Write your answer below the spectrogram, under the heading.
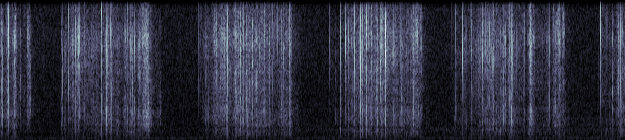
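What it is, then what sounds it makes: Glitter fabric leaf ornament. A round ornament of glittery gold, red and brown artificial leaves is held close to the mic and scratched and squeezed with long nails. Repeated bursts of bright, dry crinkling and scratching come in waves, separated by short, quieter pauses, with almost no low end.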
